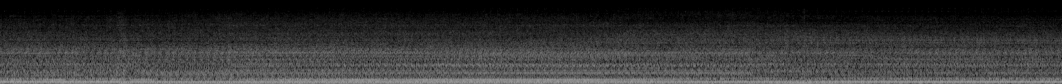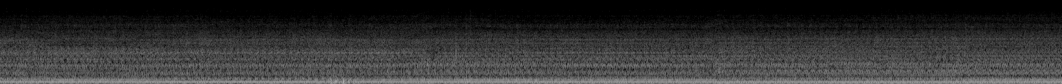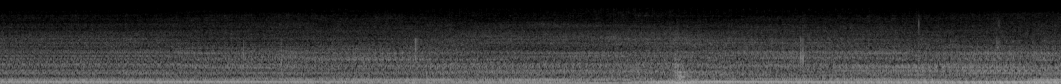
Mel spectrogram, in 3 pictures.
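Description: JLG 80-foot boom lift's engine running steadily at a constant speed, a low even hum, likely working the hydraulics as the boom is raised.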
